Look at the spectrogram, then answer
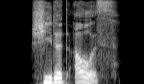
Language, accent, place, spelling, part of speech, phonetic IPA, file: German, Germany, Berlin, schiedet aus, verb, [ˌʃiːdət ˈaʊ̯s], De-schiedet aus.ogg
- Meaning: inflection of ausscheiden: 1. second-person plural preterite 2. second-person plural subjunctive II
